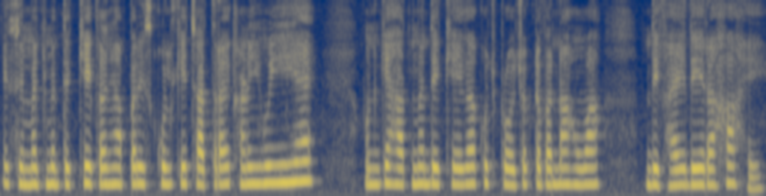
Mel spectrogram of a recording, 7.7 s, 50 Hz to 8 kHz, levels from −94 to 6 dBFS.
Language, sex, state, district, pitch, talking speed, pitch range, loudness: Hindi, female, Rajasthan, Jaipur, 245 Hz, 190 wpm, 240-255 Hz, -16 LUFS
